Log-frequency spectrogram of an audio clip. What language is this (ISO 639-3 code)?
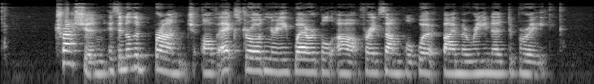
eng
